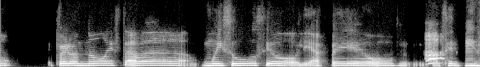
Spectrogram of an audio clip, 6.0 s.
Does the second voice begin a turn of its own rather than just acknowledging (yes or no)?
no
